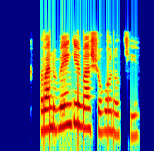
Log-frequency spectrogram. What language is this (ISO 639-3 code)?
dav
